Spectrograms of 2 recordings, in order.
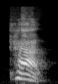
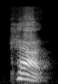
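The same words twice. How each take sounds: Both takes have the same delivery.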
